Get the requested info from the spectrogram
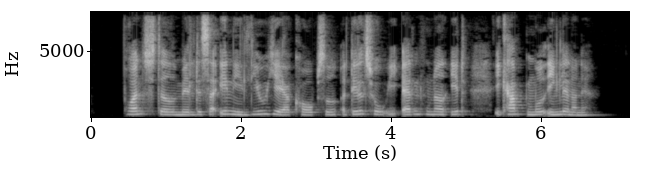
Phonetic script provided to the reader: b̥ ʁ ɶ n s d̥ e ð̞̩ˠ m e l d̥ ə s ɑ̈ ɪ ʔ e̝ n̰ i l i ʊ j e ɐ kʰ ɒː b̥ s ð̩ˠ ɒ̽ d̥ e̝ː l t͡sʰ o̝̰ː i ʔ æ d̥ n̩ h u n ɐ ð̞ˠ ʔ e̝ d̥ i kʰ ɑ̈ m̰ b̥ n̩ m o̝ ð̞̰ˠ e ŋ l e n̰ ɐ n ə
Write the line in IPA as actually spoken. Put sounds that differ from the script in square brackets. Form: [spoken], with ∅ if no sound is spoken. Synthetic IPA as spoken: b̥ ʁ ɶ n s d̥ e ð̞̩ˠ m e l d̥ ə s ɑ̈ ɪ ʔ e̝ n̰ i l i ʊ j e ɐ kʰ ɒː b̥ s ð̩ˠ ɒ̽ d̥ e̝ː l t͡sʰ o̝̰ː i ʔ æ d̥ n̩ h u n ɐ ð̞ˠ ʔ e̝ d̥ i kʰ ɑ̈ m̰ b̥ n̩ m o̝ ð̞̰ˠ e ŋ l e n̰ ɐ n ə

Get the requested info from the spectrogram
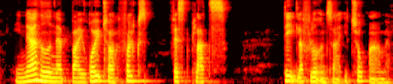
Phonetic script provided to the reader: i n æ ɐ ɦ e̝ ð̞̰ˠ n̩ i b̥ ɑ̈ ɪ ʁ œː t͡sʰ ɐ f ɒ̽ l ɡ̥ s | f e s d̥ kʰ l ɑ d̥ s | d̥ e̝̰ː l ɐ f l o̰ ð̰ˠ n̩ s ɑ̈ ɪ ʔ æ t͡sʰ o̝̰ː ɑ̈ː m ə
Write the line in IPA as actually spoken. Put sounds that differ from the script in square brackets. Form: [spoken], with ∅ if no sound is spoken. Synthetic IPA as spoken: i n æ ɐ ɦ e̝ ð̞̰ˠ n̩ [æ] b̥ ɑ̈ ɪ ʁ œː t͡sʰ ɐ f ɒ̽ l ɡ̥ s | f e s d̥ [pʰ] l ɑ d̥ s | d̥ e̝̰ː l ɐ f l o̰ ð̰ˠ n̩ s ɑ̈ ɪ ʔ [i] t͡sʰ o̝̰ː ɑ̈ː m ə

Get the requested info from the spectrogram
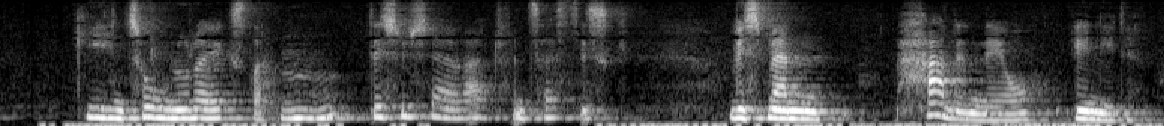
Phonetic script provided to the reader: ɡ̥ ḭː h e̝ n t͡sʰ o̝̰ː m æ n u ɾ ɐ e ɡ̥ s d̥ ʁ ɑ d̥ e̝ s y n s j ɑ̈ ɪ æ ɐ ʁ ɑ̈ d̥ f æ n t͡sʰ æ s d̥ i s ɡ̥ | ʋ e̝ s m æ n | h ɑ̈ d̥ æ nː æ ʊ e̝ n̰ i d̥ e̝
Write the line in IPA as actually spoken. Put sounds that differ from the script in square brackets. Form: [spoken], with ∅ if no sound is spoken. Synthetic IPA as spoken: ɡ̥ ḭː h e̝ n t͡sʰ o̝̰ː m [i] n u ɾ ɐ e ɡ̥ s d̥ ʁ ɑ d̥ e̝ s y n s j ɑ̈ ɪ æ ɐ ʁ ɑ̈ d̥ f æ n t͡sʰ æ s d̥ i s ɡ̥ | ʋ e̝ s m æ n | h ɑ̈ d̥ [e] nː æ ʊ e̝ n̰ i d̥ e̝

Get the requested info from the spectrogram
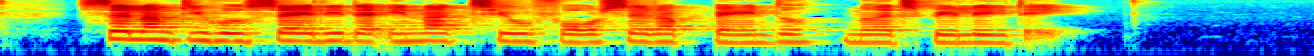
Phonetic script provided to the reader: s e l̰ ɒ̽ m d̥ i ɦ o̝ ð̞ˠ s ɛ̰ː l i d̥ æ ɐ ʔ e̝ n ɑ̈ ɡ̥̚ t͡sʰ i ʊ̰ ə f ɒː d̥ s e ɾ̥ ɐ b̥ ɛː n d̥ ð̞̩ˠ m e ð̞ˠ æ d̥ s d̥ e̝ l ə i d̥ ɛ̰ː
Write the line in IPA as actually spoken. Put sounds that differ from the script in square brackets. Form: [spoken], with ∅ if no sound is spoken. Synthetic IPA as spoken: s e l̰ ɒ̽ m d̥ i ɦ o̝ ð̞ˠ s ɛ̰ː l i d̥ æ ɐ ʔ e̝ n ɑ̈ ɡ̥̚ t͡sʰ i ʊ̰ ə f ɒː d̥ s e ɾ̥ ɐ b̥ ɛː n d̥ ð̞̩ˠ m e ð̞ˠ æ d̥ s [b̥] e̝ l ə i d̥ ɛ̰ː

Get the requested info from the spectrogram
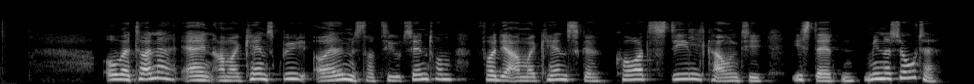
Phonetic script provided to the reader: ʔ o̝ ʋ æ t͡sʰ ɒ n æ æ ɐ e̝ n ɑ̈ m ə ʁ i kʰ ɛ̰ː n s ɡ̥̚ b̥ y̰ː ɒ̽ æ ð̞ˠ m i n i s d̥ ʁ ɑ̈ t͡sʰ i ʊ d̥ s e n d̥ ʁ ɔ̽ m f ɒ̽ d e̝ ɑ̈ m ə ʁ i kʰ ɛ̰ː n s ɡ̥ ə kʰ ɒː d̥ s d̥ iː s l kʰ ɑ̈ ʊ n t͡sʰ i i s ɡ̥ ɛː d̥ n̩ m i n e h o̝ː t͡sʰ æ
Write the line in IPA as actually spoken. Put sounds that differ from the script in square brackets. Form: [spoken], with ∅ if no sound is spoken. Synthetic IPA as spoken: ʔ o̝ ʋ æ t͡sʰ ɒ n æ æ ɐ e̝ n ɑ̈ m ə ʁ i kʰ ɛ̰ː n s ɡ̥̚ b̥ y̰ː ɒ̽ æ ð̞ˠ m i n i s d̥ ʁ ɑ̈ t͡sʰ i ʊ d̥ s e n d̥ ʁ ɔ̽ m f ɒ̽ d e̝ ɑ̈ m ə ʁ i kʰ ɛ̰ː n s ɡ̥ ə kʰ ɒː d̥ s d̥ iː [∅] l kʰ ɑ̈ ʊ n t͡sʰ i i s [d̥] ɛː d̥ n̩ m i n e [s] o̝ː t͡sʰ æ

